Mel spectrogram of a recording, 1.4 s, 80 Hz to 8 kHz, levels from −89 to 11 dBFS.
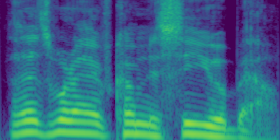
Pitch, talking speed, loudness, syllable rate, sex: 155 Hz, 430 wpm, -12 LUFS, 8.7 syllables/s, male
